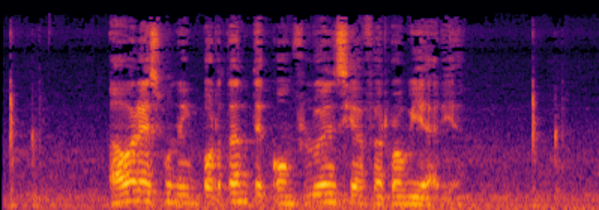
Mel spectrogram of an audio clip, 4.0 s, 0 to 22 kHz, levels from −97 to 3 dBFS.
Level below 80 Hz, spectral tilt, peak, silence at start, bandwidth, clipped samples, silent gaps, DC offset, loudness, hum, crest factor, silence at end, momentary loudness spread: -40 dBFS; -4 dB/octave; -2 dBFS; 0.05 s; 16.5 kHz; under 0.1%; none; under 0.1%; -18 LUFS; 50 Hz at -40 dBFS; 18 dB; 0 s; 19 LU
